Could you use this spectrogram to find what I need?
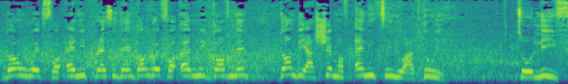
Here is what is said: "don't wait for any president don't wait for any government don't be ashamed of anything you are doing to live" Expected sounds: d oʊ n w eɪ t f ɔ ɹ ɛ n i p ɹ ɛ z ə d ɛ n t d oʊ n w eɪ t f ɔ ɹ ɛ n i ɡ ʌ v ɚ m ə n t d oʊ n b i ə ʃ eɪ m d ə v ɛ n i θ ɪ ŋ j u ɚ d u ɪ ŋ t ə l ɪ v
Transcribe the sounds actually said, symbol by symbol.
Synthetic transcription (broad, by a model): d oʊ n w eɪ t f ɔ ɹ ɛ n i p ɹ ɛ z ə d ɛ n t d oʊ n w eɪ t f ɔ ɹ ɛ n i ɡ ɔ v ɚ m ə n t d oʊ n b i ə ʃ eɪ m ə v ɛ n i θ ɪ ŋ j u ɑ d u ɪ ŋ t ə l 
